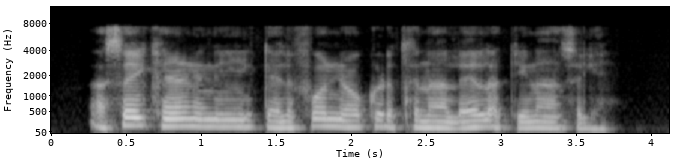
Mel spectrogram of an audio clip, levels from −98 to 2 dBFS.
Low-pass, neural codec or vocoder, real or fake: 7.2 kHz; codec, 16 kHz, 2 kbps, FunCodec, trained on Chinese and English, 25 frames a second; fake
